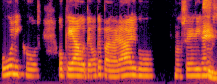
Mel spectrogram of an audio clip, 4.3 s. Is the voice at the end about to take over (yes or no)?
yes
